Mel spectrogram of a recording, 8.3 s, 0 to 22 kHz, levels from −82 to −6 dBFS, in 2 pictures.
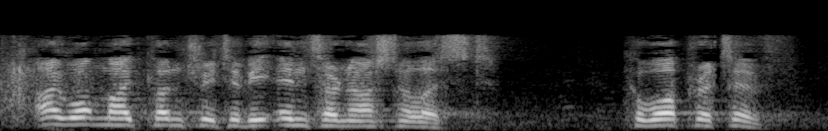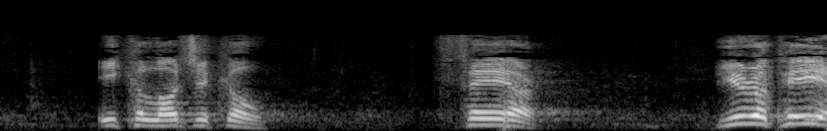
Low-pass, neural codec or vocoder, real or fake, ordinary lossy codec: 7.2 kHz; none; real; AAC, 32 kbps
